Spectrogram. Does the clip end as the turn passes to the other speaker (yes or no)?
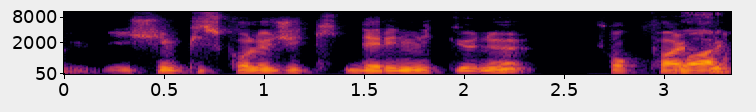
yes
